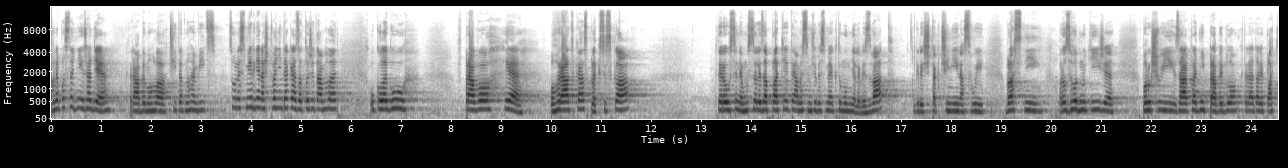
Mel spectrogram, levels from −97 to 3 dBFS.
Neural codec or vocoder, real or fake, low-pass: none; real; 14.4 kHz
